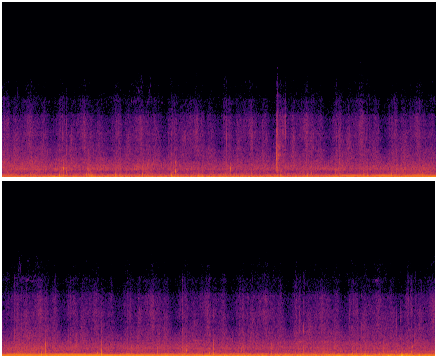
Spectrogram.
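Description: Footsteps tap steadily on a paved sidewalk.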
